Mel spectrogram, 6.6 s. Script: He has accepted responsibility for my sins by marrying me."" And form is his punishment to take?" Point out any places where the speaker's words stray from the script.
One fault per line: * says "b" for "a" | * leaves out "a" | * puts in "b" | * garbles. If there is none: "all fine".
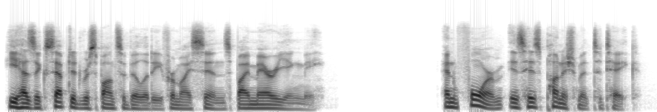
all fine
